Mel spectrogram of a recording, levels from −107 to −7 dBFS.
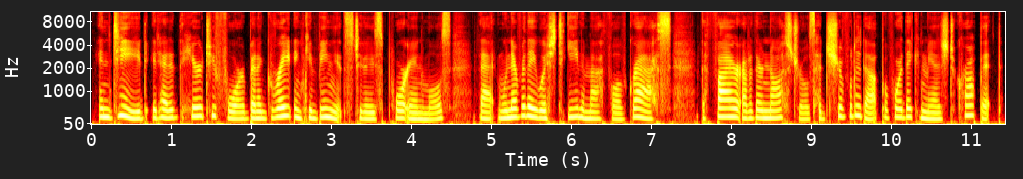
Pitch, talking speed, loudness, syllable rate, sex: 220 Hz, 205 wpm, -19 LUFS, 5.9 syllables/s, female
